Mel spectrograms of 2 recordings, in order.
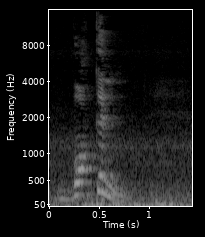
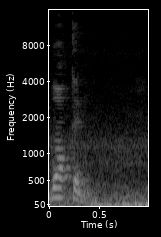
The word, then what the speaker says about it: Balkan: Now, the word Balkan, yes, you heard right. I'm saying Balkan because this is the right pronunciation. L is silent here, so this is Balkan.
